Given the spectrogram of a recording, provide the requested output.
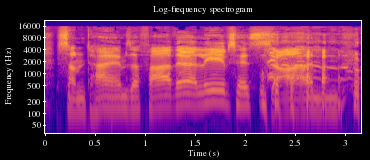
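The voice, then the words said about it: Poor imitation of a singer's voice. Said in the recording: “This is a terrible impression, by the way, of Cat Stevens”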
